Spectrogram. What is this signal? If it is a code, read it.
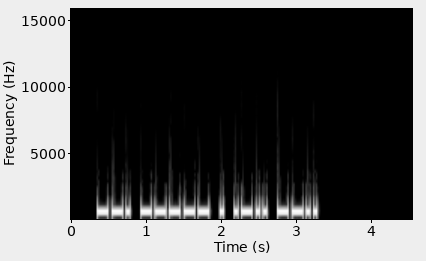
Morse code, heard as a keyed tone, about 25 wpm, 700 Hz. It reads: G0ELZ
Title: Call Signs - 25wpm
